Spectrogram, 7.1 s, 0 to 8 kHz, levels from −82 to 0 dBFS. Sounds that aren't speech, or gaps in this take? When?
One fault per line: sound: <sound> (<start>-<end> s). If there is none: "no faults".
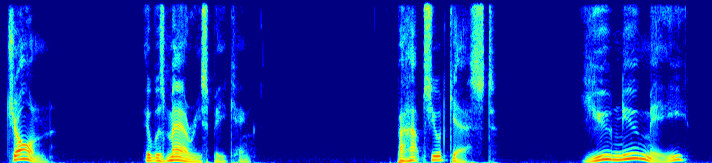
no faults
